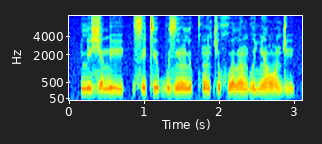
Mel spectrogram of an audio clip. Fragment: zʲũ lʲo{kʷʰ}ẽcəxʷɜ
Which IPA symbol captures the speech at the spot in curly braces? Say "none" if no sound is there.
kʷʰ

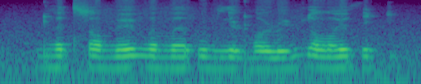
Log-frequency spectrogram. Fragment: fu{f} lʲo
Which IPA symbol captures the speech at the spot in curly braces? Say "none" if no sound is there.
v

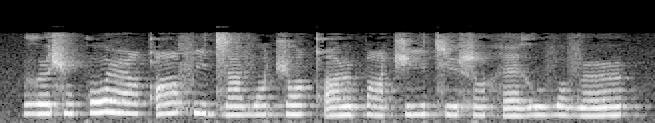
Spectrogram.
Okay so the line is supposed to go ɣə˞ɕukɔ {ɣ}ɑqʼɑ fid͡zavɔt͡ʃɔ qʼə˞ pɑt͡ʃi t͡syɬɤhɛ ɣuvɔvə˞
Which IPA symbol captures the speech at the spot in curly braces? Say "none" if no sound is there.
ʕ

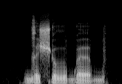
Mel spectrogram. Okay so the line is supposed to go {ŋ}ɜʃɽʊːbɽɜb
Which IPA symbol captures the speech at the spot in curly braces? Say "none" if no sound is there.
ɡ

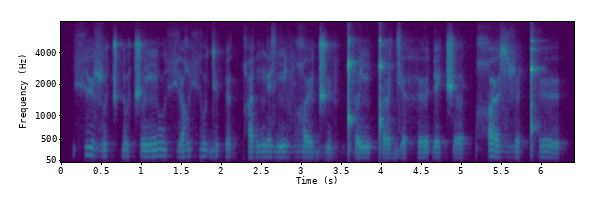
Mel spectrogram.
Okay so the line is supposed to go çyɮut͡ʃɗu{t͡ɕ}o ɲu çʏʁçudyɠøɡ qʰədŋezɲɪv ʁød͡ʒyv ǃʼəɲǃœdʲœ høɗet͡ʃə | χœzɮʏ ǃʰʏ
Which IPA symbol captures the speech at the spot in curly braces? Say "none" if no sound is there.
t͡ʃ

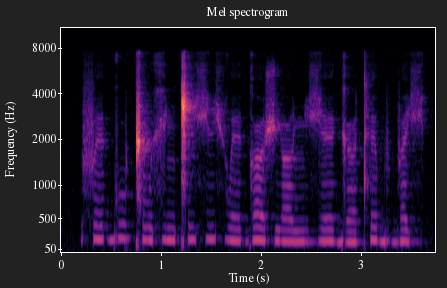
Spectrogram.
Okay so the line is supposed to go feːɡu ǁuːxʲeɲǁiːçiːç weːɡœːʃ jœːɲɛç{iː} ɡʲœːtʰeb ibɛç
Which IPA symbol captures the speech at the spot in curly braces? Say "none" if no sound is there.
eː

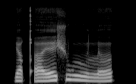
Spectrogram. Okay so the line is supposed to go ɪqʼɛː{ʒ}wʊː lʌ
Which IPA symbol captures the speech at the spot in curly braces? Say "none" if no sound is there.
ʃ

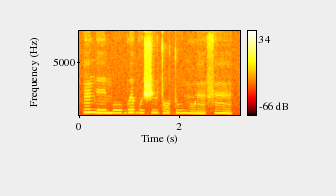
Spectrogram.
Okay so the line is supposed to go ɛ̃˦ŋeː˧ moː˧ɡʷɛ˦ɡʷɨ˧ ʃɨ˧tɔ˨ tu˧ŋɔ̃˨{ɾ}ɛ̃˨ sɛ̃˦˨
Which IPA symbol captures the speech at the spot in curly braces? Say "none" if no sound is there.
ɾ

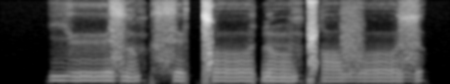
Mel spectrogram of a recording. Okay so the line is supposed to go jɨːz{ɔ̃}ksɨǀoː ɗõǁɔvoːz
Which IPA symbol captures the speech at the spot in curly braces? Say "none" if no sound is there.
ɔ̃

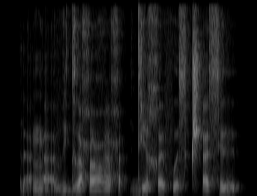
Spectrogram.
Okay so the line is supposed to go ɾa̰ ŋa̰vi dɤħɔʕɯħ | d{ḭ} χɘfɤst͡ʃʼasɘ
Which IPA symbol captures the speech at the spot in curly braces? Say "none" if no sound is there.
i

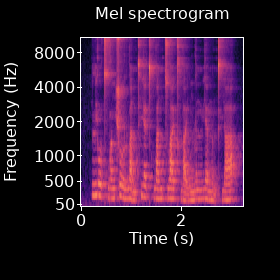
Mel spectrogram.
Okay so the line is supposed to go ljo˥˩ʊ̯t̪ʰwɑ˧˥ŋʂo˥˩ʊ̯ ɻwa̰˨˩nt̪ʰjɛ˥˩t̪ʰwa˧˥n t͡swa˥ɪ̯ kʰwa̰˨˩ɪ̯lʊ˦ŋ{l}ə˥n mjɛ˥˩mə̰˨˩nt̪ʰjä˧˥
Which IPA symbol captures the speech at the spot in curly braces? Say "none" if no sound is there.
ɻ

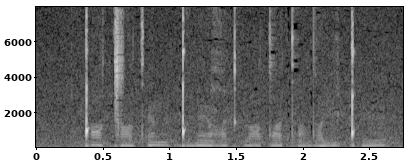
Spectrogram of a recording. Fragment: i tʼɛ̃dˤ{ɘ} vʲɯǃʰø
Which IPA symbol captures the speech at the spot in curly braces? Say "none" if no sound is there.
ø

